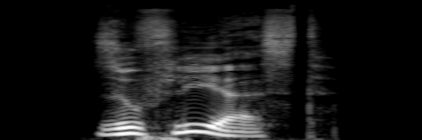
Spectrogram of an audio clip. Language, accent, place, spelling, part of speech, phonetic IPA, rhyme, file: German, Germany, Berlin, soufflierst, verb, [zuˈfliːɐ̯st], -iːɐ̯st, De-soufflierst.ogg
- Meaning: second-person singular present of soufflieren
